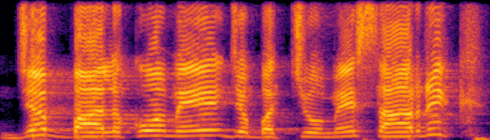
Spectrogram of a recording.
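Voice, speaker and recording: Guy teaching an exam coaching class, super bright tone, keeps asking the class questions and repeating stuff. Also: very high-pitched, normal speed. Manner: chatty, repetitive, quizzes the class.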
